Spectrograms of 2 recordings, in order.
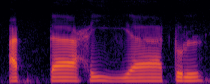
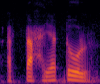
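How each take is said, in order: First: The 'y' sound is held and doubled. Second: The 'y' sound is short and single. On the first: The speaker calls it right. "Tasdid antara ta tasdid, ya tasdid" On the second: The speaker calls it wrong. "jangan at-tahiyatul"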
